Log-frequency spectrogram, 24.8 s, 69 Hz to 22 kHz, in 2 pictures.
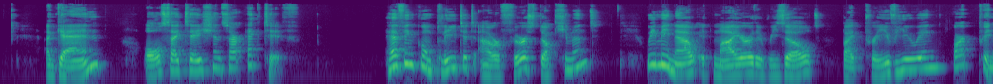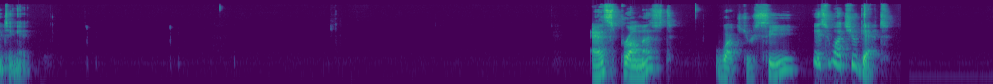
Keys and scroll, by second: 15.5 F4.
